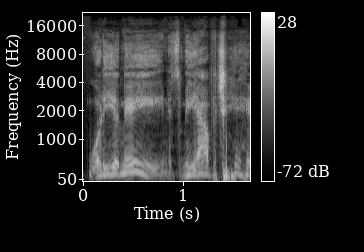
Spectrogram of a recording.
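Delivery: loud, high-pitched movie-star impression; hammed-up, blustering actor impression; bad Al Pacino. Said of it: "It's not even a good impression".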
